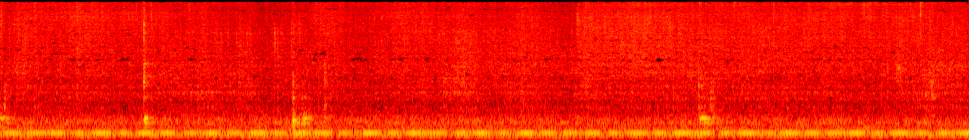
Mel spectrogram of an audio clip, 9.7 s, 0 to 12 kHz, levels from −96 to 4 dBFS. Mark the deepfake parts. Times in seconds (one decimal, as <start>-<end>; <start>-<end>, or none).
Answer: none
